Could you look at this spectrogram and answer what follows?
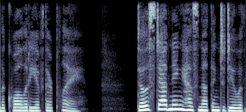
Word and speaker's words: Döstädning: The first concept is Döstädning, pronounced Dö, Stasdai.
